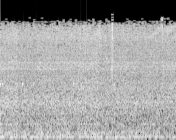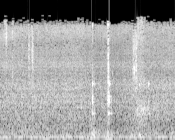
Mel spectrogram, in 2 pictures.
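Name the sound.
car interior noise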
